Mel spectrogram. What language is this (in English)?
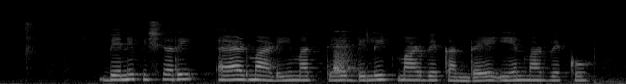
Kannada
